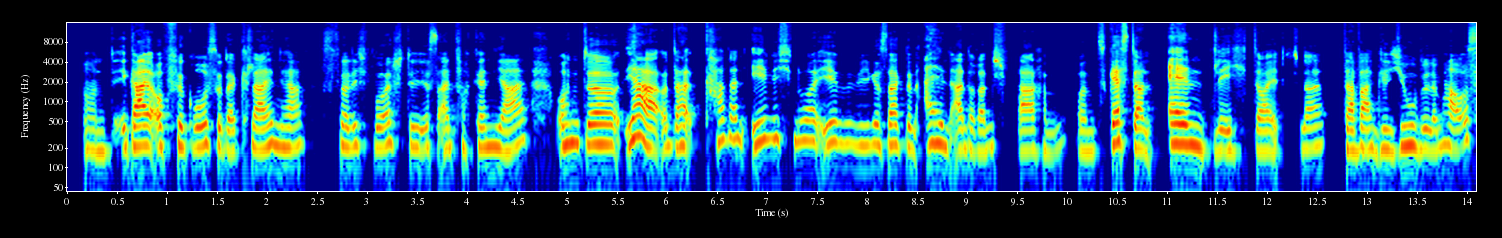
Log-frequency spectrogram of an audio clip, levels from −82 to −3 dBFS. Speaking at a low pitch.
No: high, 210 Hz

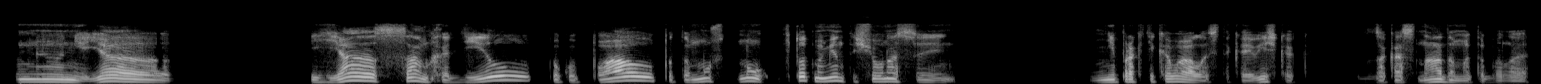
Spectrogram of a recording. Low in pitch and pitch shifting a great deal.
Yes: low, 120 Hz; wide, 6.4 semitones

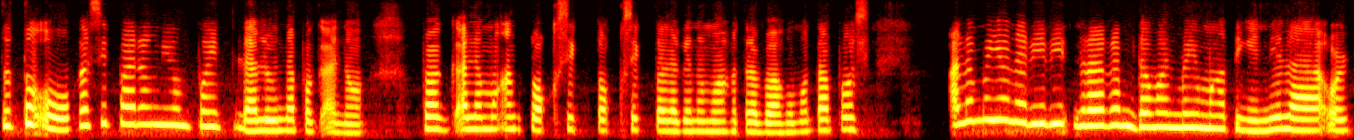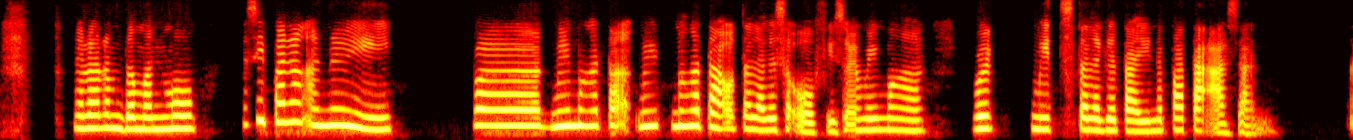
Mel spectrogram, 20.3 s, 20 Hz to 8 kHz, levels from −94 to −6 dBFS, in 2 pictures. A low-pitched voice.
No: very high, 260 Hz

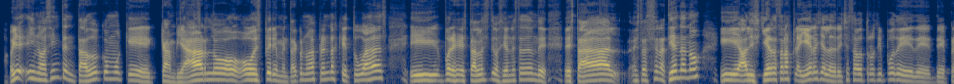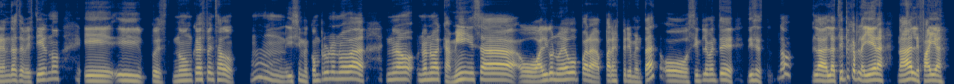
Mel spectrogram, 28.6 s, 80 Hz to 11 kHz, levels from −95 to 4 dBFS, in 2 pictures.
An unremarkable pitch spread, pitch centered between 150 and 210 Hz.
Yes: average, 3.7 semitones; medium, 185 Hz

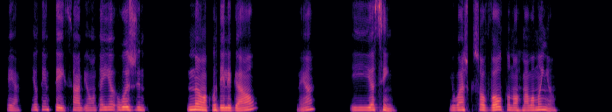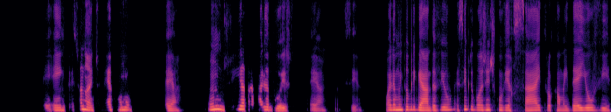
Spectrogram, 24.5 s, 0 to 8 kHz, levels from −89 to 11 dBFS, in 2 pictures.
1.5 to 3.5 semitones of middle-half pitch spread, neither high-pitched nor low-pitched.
Yes: average, 2.7 semitones; medium, 175 Hz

